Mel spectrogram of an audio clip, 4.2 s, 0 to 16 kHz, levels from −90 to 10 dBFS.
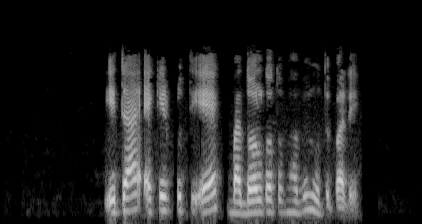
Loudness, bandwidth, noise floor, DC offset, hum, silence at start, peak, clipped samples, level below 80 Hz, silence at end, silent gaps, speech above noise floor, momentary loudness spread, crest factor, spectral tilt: -17 LUFS; 6.8 kHz; -82 dBFS; under 0.1%; none; 1.05 s; 0 dBFS; under 0.1%; -62 dBFS; 0.65 s; none; 65 dB; 10 LU; 18 dB; -4.5 dB/octave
